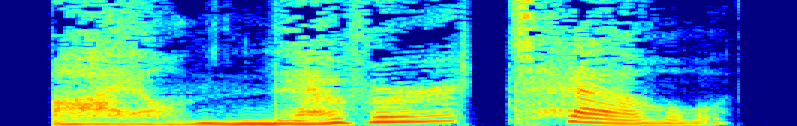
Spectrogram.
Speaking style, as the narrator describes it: she whispered

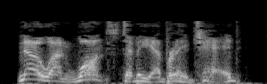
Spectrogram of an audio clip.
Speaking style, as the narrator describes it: snapped the left

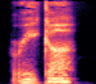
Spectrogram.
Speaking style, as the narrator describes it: he whispered, sounding desperate

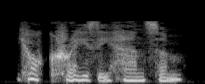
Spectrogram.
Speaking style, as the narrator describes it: I say wistfully

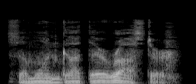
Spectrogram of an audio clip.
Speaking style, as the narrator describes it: Daniel said, his voice harsh

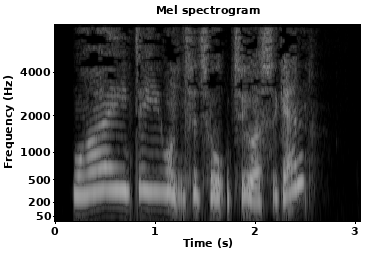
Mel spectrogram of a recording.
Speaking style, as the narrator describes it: he asked, his voice rising with a sharp squeak

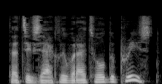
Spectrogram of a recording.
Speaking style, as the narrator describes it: she replied

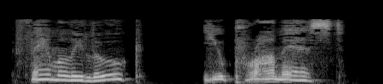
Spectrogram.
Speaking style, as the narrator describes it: She croaked

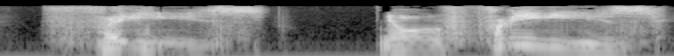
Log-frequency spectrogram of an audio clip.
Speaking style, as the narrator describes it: he spat out at him

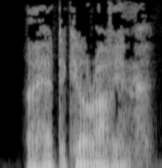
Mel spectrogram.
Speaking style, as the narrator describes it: he said quietly

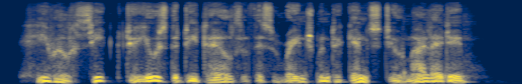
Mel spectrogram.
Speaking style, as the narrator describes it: Enzal said into her ear, his voice pitched so low that even her Kabbalite warriors would not hear him

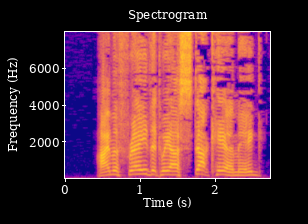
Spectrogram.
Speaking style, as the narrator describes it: shouted the princess

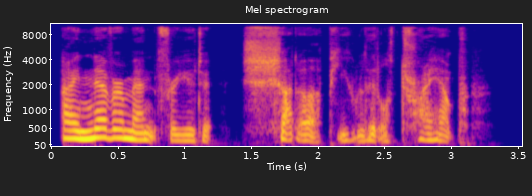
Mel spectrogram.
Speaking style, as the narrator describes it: she spat

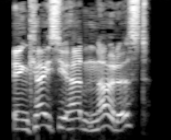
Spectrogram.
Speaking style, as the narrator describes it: Jason called out to him

